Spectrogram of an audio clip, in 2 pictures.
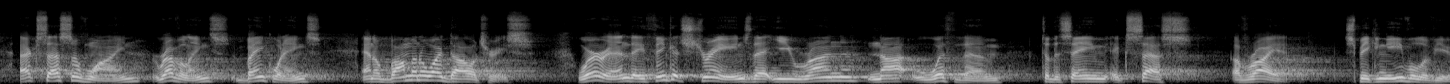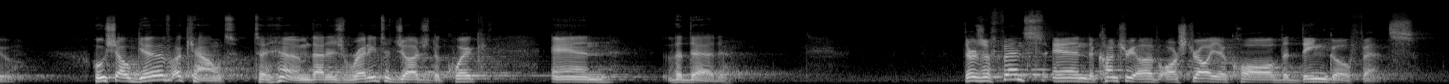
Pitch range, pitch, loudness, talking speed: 115-170 Hz, 135 Hz, -19 LUFS, 120 wpm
